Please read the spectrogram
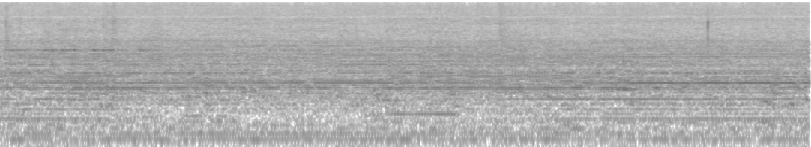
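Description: A steady mechanical hum with several constant tones in it, unchanging throughout.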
